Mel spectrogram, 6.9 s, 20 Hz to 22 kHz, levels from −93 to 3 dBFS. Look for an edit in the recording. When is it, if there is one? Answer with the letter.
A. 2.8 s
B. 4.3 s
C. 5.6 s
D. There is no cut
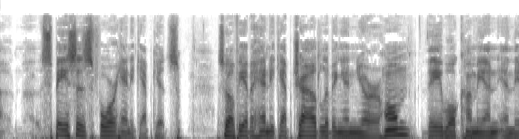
C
